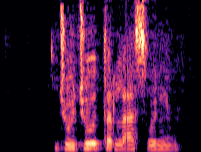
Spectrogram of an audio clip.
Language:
Pashto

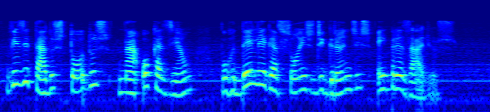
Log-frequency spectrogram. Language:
Portuguese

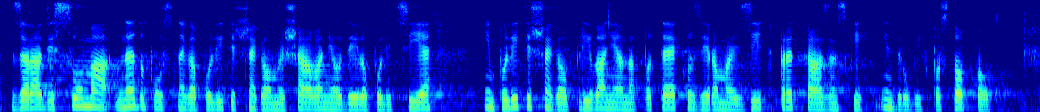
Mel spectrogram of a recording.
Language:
Slovenian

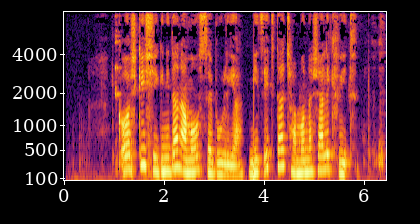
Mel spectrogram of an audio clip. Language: Georgian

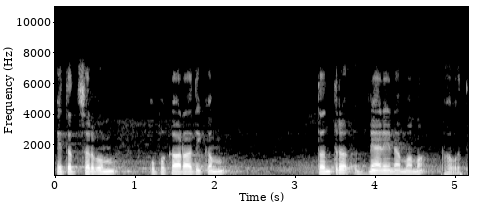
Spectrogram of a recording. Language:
Sanskrit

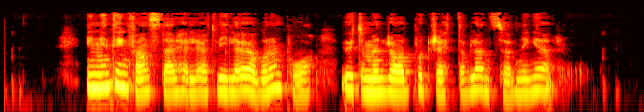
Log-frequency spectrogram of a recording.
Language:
Swedish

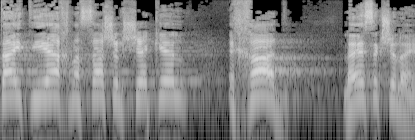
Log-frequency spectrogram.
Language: Hebrew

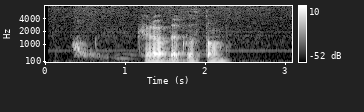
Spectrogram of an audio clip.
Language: Kabyle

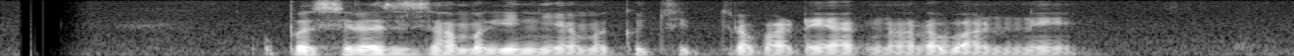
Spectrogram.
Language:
Sinhala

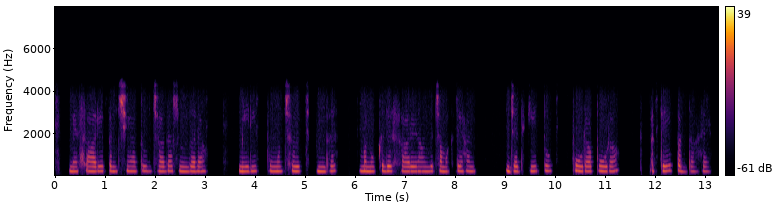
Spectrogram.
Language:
Punjabi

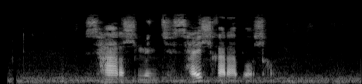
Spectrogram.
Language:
Mongolian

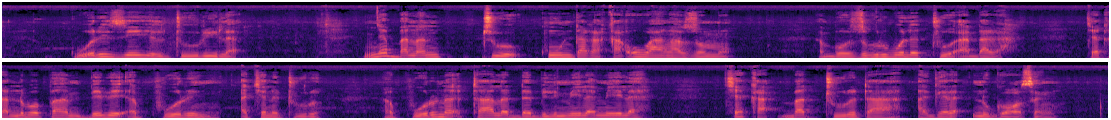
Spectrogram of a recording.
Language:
Southern Dagaare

